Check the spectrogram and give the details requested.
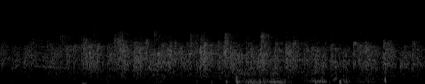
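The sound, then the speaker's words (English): A crowd applauds four guests steadily, dense overlapping clapping at an even, sustained level from start to finish with no pauses. “I just want to give, I think we should give each four of our guests here a big, big, big.”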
